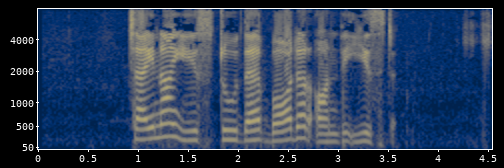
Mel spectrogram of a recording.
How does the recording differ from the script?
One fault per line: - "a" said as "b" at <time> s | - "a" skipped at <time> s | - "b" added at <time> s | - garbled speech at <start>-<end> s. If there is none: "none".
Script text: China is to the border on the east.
none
